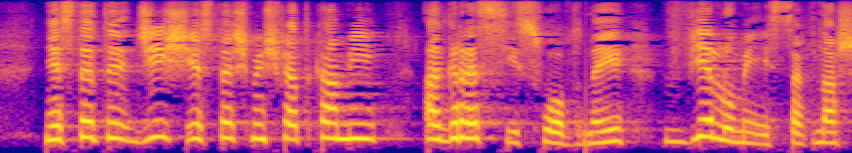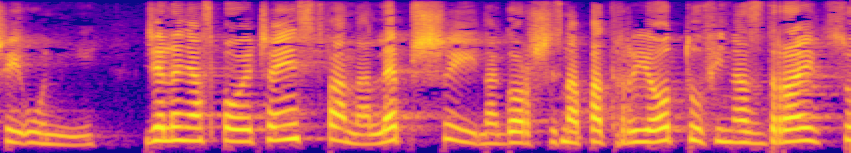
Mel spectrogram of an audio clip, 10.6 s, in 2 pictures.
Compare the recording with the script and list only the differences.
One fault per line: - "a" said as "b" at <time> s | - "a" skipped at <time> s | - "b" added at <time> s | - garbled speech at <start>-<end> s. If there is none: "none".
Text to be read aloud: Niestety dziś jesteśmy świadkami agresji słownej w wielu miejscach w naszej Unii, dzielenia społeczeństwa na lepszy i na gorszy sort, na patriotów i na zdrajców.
- "sort" skipped at 8.8 s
